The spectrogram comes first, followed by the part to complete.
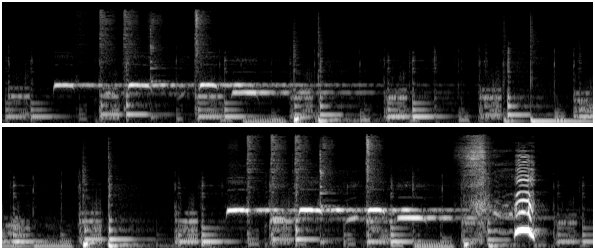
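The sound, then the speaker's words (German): A whistled imitation of a cuckoo call, sounded as sustained steady tones in two stretches, over busy percussive clattering, ending in a quick sliding squeal. “Sie bemühten sich besonders, den Kuckucksruf genau zu treffen.”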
